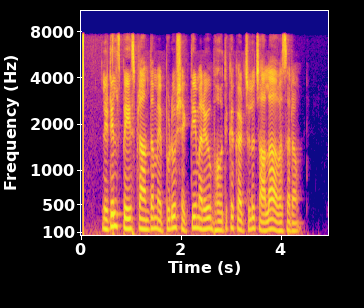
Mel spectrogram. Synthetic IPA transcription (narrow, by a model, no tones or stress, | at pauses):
liʈɐlspeːspɾaːnt̪ɐme̞pːuɽuʃɐk̚t̪imɐɾijubʱɐwt̪ikɐkɐɾt͡ʃulut͡ʃaːlaːɐʋɐsɐɾɐm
